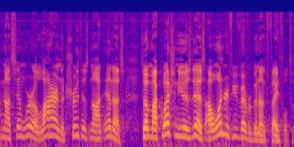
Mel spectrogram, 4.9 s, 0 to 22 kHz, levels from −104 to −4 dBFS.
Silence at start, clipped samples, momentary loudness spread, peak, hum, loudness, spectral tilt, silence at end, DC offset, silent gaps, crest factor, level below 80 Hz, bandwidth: 0 s; under 0.1%; 10 LU; -8 dBFS; none; -29 LUFS; -4.5 dB/octave; 0 s; under 0.1%; none; 22 dB; -62 dBFS; 16.5 kHz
